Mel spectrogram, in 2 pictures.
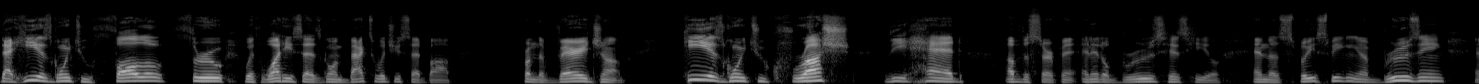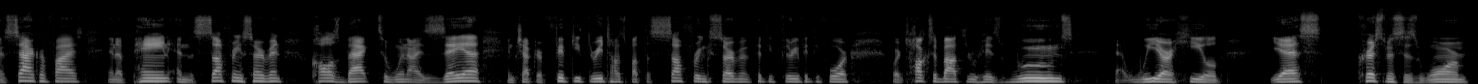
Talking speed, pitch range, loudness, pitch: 165 wpm, 115-150 Hz, -32 LUFS, 130 Hz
